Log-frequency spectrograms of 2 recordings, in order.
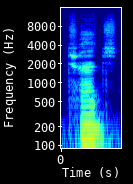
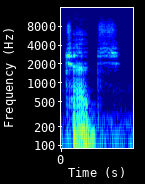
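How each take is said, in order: First: Trudge said slow and heavy, dragging; trudging word. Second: Fading trudge. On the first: Narrator drags out the tired walk, slow and heavy. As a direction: drag out Trudge like weary steps. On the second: Narrator lets the second trudge fade, softer. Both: A narrator's reading.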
